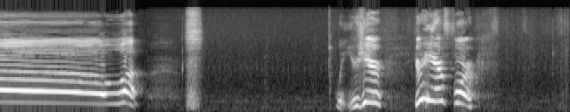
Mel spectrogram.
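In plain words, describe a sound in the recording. Soft fur rustles as a hand squeezes a plush toy.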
